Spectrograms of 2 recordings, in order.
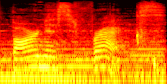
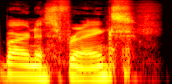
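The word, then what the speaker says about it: Barniss Frex: update on Barnes Franks better known as Barnes frecks not Barnes Franks because we said his name wrong I am Lieutenant Junior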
